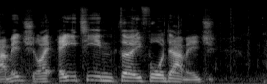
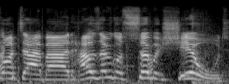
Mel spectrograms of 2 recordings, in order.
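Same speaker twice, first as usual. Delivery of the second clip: louder, exasperated yell at the game; frustrated outburst; 8 semitones higher, 8 dB louder than usual. Real, not acted. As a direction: blurt it out as the fight is lost. Teammate one-shot, streamer frustrated.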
